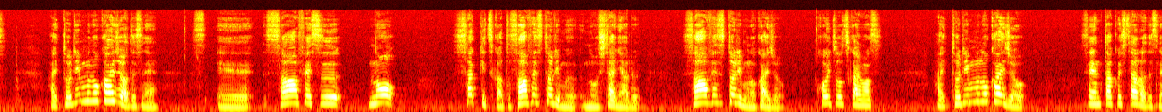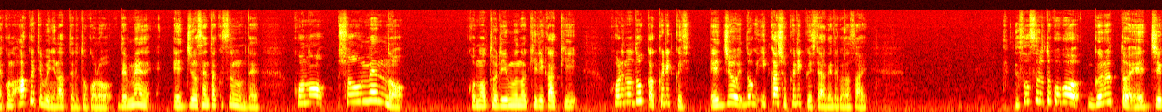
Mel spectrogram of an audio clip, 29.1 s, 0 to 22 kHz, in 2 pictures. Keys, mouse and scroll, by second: 2.3 click, 10.1 click, 24.9 click.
